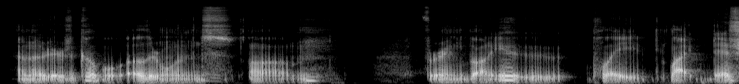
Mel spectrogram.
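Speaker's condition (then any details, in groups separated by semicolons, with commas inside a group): Spastic quadriplegic cerebral palsy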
